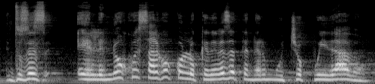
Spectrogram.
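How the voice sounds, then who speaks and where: A female psychologist speaking to camera, giving calm, unhurried self-help advice with speech and frequent self-corrections. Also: a little high, soft background music. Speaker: psychologist and therapist.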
